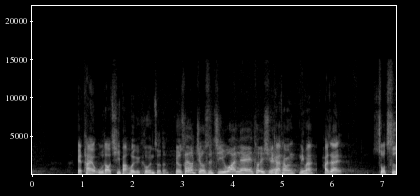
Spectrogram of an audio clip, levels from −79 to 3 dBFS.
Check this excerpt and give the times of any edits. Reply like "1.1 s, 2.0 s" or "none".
5.7 s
